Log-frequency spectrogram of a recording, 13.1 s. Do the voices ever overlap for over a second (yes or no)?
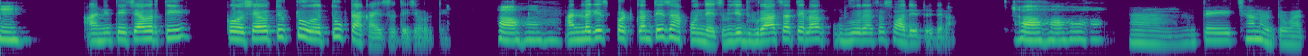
no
